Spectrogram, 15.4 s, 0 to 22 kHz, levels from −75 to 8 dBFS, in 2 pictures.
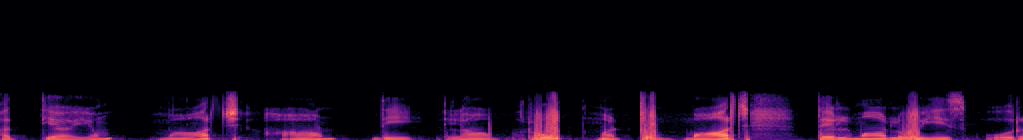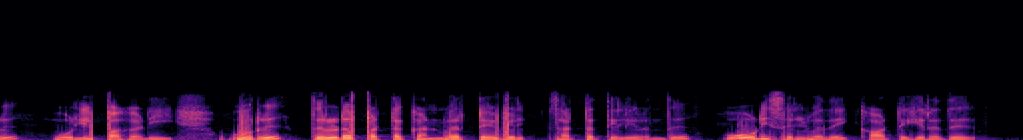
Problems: none marked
